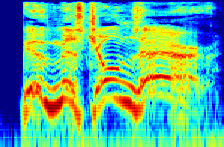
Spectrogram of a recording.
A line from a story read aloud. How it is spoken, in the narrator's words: Houston commanded, an excited bellow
